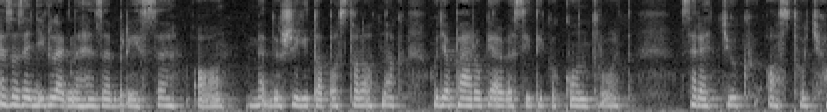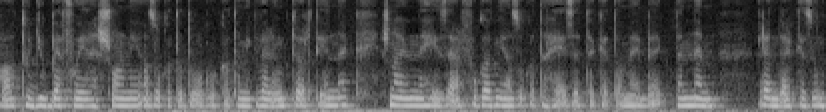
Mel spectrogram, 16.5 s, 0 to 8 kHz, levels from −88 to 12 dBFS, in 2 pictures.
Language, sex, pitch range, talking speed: Hungarian, female, 185-200 Hz, 125 wpm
